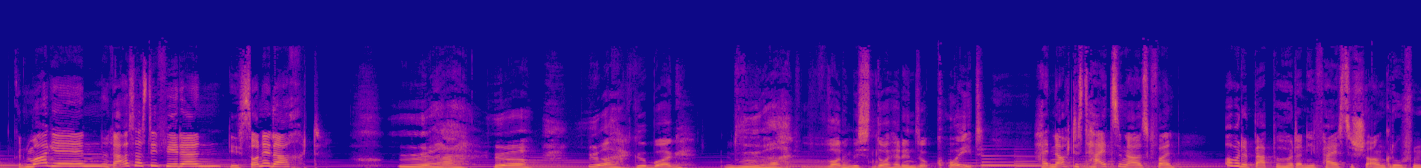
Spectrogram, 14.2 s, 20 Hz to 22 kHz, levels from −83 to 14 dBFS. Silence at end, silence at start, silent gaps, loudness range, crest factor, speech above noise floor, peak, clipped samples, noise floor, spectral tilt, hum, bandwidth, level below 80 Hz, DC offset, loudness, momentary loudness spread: 0 s; 0 s; none; 2 LU; 18 dB; 20 dB; -6 dBFS; under 0.1%; -45 dBFS; -4 dB/octave; none; 16.5 kHz; -58 dBFS; under 0.1%; -24 LUFS; 12 LU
